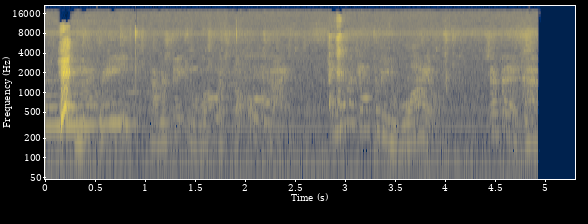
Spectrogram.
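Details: A sudden sharp gulp early on, then chatter and laughter in a small room; someone laughing when another person hiccups.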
